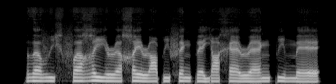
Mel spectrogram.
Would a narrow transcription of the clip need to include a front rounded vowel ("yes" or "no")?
no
